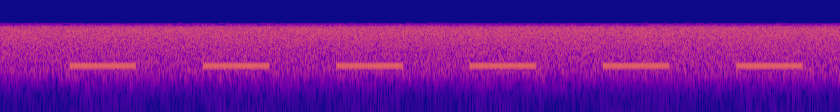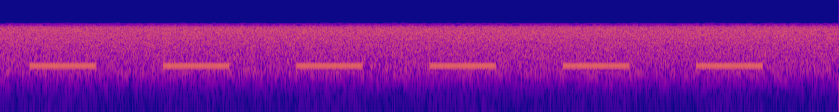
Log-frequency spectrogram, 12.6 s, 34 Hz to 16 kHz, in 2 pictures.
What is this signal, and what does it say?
Telephone call progress tone (single-tone plan, as in Europe, Japan and elsewhere), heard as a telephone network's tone, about 440 Hz, 0.5 s on and 0.5 s off, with phone line noise. Busy tone.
